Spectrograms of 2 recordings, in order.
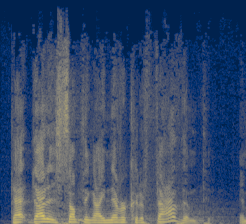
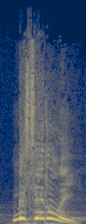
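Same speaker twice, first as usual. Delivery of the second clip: much higher and louder, "Miss Italy" sung out; playful greeting; 5 dB louder than usual. Retold or imitated. Greeting the woman from his flight, high and playful. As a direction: call out to her with delight.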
